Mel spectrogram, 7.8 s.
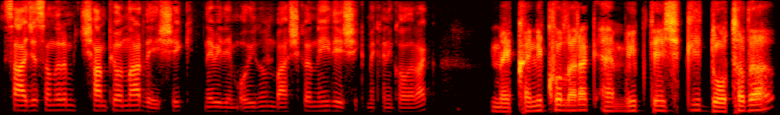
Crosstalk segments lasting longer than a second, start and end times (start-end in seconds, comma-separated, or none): none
